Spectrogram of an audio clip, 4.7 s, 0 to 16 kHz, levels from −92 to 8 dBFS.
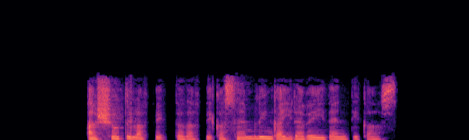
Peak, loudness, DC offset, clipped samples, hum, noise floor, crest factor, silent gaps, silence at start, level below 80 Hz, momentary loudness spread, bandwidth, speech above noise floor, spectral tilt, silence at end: -4 dBFS; -25 LUFS; under 0.1%; under 0.1%; none; under -90 dBFS; 24 dB; 1.67-1.75 s; 0.85 s; -64 dBFS; 10 LU; 7.8 kHz; over 65 dB; -4 dB/octave; 0.75 s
